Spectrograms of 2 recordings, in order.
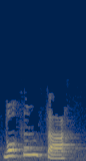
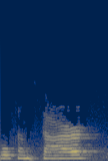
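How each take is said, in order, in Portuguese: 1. O R final é apagado e não se ouve. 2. O R final é curvado para trás, um som retroflexo. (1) "o que se predomina ... esse R, ele é, geralmente é suprimido" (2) "o R retroflexo"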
